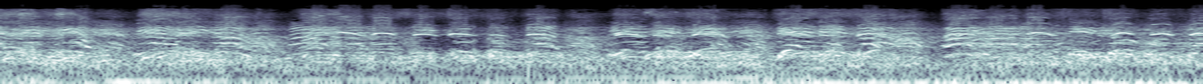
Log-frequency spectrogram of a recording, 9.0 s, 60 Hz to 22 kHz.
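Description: A crowd of about 200 protesters shouting together in front of a government building, a loud, continuous roar of many voices with rising chant-like surges throughout, no single voice standing out.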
